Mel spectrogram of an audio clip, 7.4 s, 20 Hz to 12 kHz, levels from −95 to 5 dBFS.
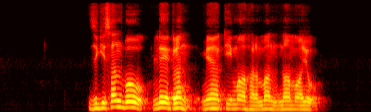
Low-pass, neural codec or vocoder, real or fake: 10.8 kHz; autoencoder, 48 kHz, 32 numbers a frame, DAC-VAE, trained on Japanese speech; fake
